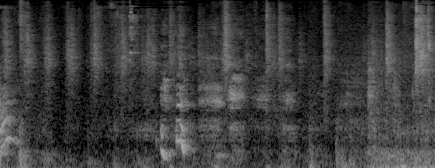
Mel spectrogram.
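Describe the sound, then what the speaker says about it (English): Brandy and Radar, small Dachshund-Chihuahua mix dogs, whimper and yip softly nearby in a series of short, high whines, while a person speaks briefly over them. "My dogs are in here."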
